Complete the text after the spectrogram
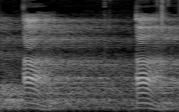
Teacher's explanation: hamzah itu bukan huruf tebal ya, bukan huruf tebal. Jangan sampai dibaca o. Ya, tipis saja. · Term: huruf tipis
